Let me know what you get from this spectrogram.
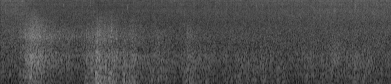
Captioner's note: Thunder Rumbling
